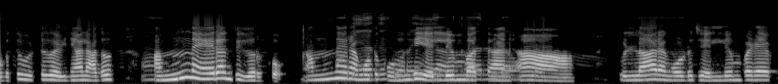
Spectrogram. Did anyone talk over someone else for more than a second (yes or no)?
yes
